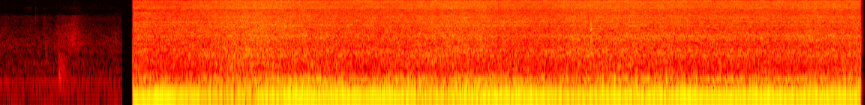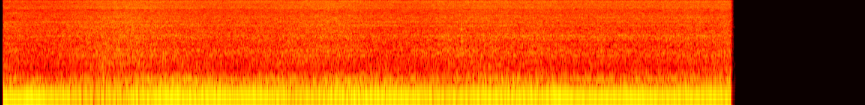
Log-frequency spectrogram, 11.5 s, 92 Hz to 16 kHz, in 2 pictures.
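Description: Ford 460 big-block V8 in a jet boat, converted to Holley Sniper EFI, running steadily under way: an even, deep engine drone over a hiss of rushing water. It starts suddenly about a second in, drops out for an instant midway, and cuts off just before the end.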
